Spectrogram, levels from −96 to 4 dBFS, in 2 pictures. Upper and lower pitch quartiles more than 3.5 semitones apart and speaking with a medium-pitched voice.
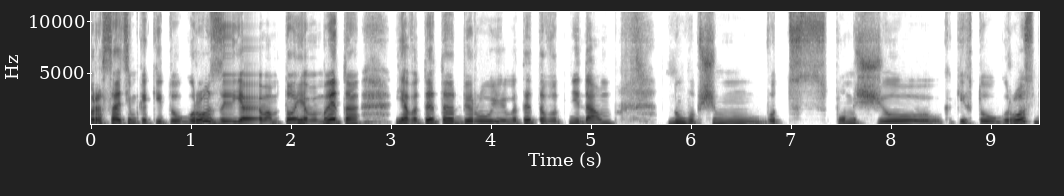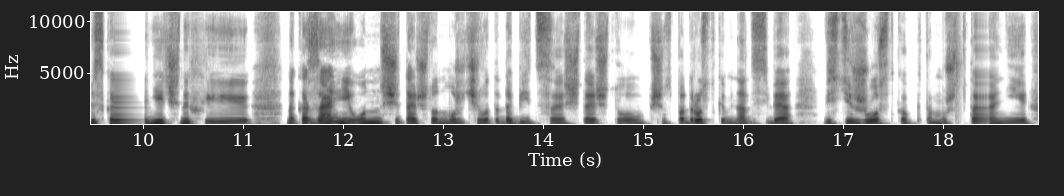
Yes: average, 4.5 semitones; medium, 165 Hz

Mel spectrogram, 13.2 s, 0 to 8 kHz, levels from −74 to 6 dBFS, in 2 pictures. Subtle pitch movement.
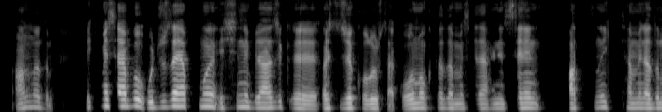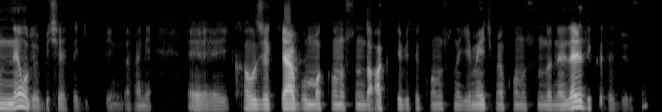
No: average, 3.5 semitones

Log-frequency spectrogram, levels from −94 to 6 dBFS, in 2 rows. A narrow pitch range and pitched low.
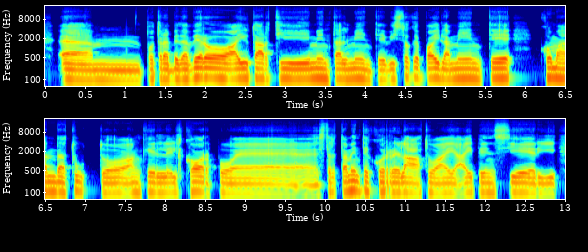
Yes: narrow, 1.9 semitones; low, 105 Hz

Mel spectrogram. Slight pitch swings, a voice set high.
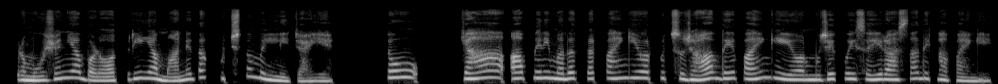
No: average, 5.2 semitones; high, 245 Hz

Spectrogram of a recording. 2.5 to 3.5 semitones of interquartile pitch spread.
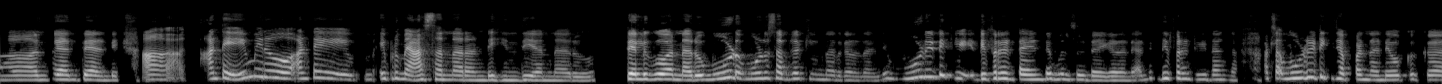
No: average, 4.9 semitones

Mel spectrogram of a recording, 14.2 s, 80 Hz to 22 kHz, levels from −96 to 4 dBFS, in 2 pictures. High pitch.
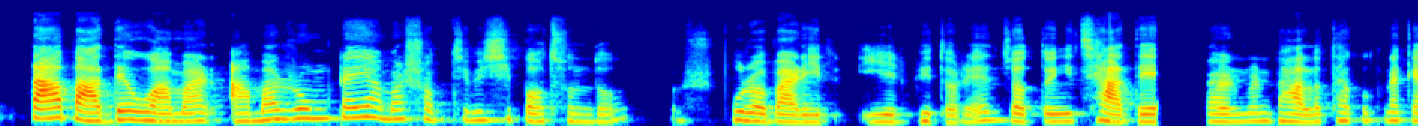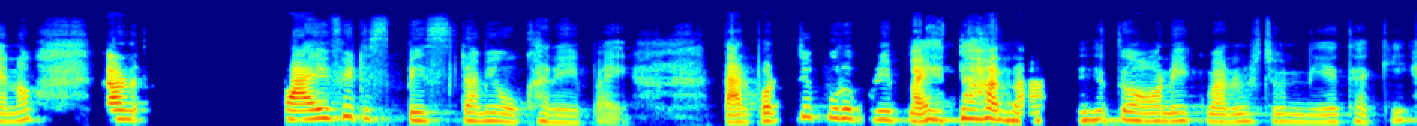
Yes: high, 210 Hz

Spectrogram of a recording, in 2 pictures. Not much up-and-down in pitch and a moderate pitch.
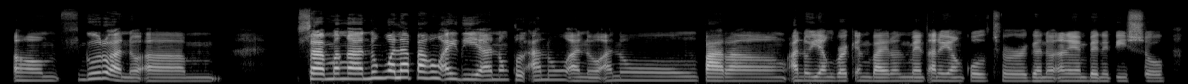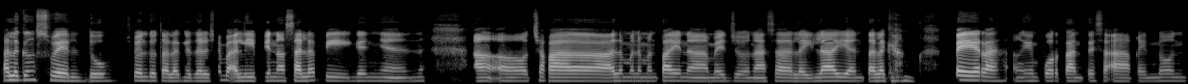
Yes: narrow, 2.0 semitones; medium, 170 Hz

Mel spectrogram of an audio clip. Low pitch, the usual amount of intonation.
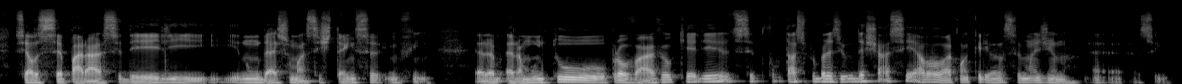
No: very low, 85 Hz; wide, 6.3 semitones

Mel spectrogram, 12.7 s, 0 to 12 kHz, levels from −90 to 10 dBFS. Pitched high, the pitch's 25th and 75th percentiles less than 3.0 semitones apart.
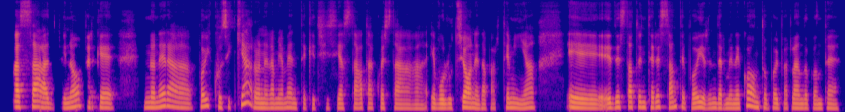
No: medium, 140 Hz; narrow, 2.6 semitones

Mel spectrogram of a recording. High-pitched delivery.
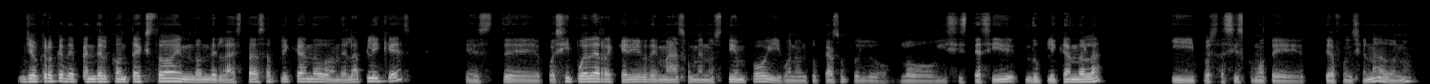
No: low, 110 Hz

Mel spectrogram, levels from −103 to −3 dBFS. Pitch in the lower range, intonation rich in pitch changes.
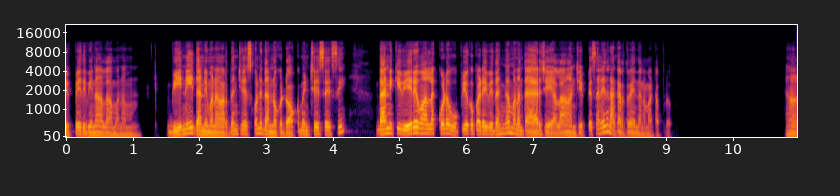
Yes: low, 125 Hz; wide, 7.2 semitones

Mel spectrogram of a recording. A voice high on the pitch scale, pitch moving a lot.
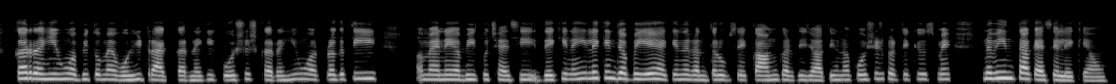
No: high, 225 Hz; average, 2.9 semitones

